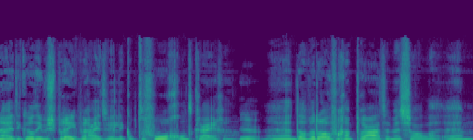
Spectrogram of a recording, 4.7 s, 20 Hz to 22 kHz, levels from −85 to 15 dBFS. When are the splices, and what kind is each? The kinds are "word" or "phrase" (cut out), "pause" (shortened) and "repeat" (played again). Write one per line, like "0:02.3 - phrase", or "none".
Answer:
none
